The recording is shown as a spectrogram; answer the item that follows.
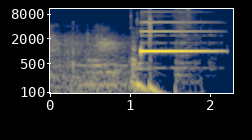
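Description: An electronic beep sound effect: a single loud, steady high beep about a second long, starting halfway through and fading gradually, with a low falling swoop underneath as it begins. Before it there is a faint room murmur.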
